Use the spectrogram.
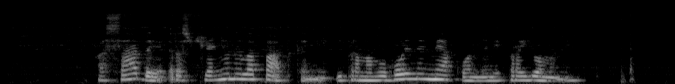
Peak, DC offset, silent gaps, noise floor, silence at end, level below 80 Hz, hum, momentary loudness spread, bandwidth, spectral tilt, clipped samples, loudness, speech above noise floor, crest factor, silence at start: -16 dBFS; under 0.1%; none; -64 dBFS; 0.45 s; -68 dBFS; none; 9 LU; 11.5 kHz; -8 dB/octave; under 0.1%; -30 LUFS; 35 dB; 16 dB; 1 s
